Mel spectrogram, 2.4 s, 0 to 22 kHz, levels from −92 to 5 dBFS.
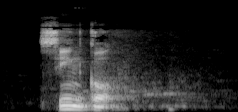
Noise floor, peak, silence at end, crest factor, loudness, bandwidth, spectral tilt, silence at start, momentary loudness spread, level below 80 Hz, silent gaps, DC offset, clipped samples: -64 dBFS; -2 dBFS; 1.15 s; 16 dB; -15 LUFS; 9.6 kHz; -3.5 dB/octave; 0.4 s; 10 LU; -62 dBFS; none; under 0.1%; under 0.1%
